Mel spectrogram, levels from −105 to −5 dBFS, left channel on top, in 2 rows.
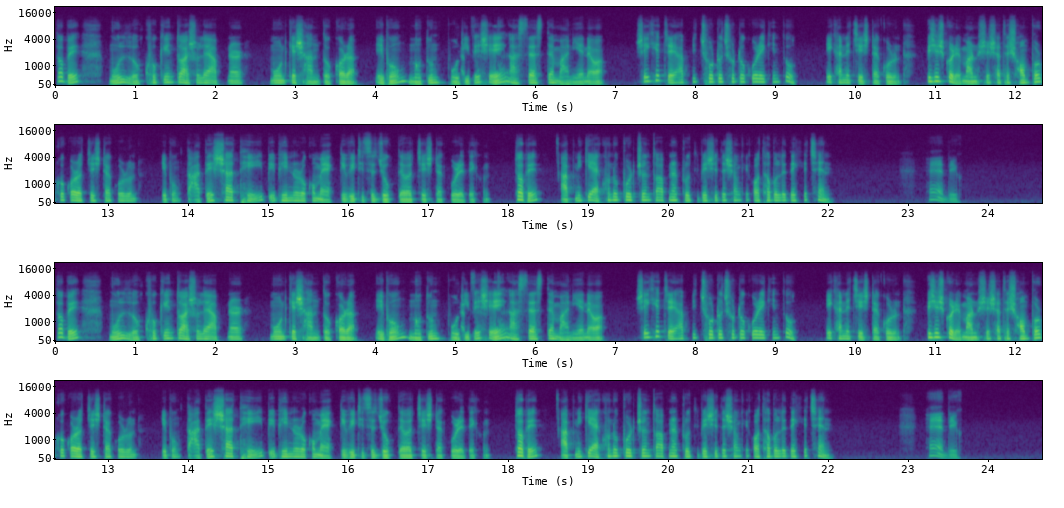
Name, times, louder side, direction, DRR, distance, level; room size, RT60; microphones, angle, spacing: voice 1, 0.0-2.3 2.7-6.9 7.3-9.3 9.6-13.4 13.7-17.8 18.1-22.0, right 1 dB, 10° right, 0.6 m, -30 dB
voice 2, 5.1-5.7 22.9-23.7, right 3 dB, 85° right, 4.8 m, -42 dB
open air
head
